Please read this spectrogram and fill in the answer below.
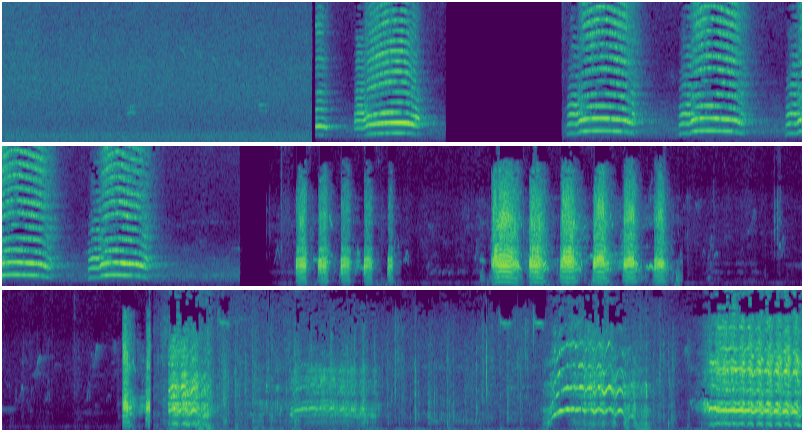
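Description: A run of animal calls: a series of four evenly spaced calls, then ducks quacking in quick runs, then horses neighing and whinnying near the end.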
